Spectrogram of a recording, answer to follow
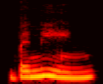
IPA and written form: bɨˈnɪn (Benin)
